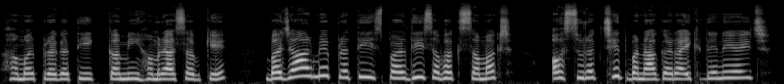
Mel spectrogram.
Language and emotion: Maithili, sad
